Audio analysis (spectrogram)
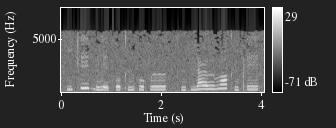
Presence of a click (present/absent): absent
